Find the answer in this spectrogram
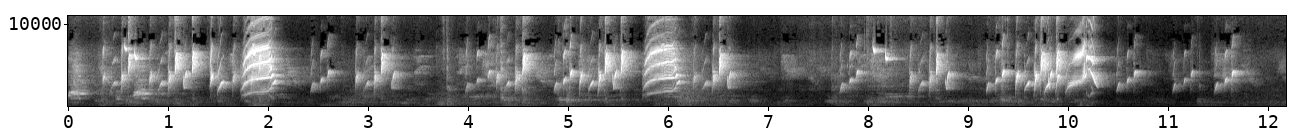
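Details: A breeding-ready male European goldfinch sings strongly to attract a female for mating. Rapid twittering phrases and harsh buzzy notes come in bursts every couple of seconds, separated by short silences.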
